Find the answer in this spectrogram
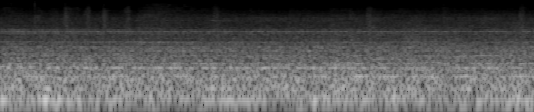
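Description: Steady rumble and hum of a Chinese high-speed bullet train at a station platform, with a thin high-pitched whine above it.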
